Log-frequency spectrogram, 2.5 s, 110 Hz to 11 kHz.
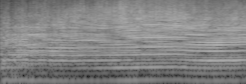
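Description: Honda RC211V MotoGP racing motorcycle's V5 four-stroke engine running on track: a steady engine note whose pitch dips slightly and then rises again.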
